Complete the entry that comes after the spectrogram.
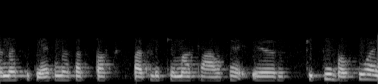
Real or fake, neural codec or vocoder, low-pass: real; none; 3.6 kHz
